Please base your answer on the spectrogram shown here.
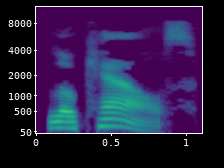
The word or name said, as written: locales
